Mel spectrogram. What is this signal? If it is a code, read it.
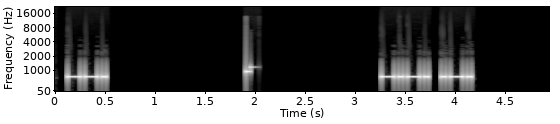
Morse code, heard as a keyed tone, about 28 wpm, 700 Hz. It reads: G CR
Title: Top Two Letter Combinations in Words 28wpm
